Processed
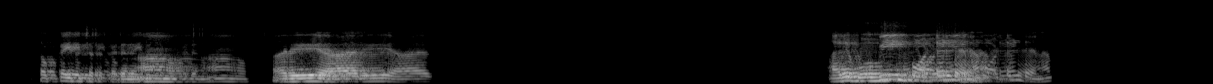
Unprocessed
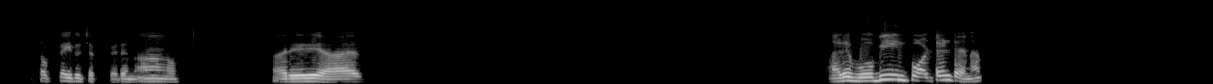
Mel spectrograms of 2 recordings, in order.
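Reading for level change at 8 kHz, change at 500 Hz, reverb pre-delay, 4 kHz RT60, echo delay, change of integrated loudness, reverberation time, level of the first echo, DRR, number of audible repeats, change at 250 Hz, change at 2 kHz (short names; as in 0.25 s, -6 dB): n/a, -3.5 dB, none, none, 60 ms, -4.5 dB, none, -7.0 dB, none, 6, -4.0 dB, +0.5 dB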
